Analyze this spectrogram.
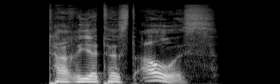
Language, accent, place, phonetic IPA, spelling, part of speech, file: German, Germany, Berlin, [taˌʁiːɐ̯təst ˈaʊ̯s], tariertest aus, verb, De-tariertest aus.ogg
- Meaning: inflection of austarieren: 1. second-person singular preterite 2. second-person singular subjunctive II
